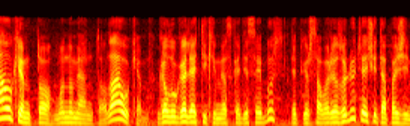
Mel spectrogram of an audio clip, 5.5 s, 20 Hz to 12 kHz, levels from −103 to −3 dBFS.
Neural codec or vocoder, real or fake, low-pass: none; real; 7.2 kHz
